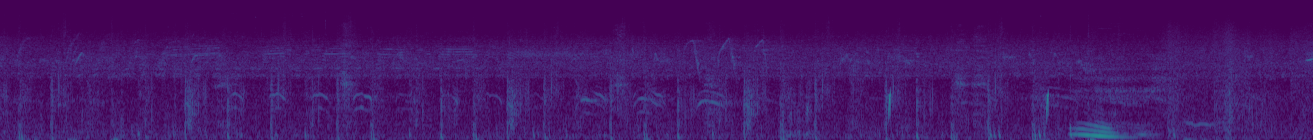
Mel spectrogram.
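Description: Footsteps run steadily over grass and dirt.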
